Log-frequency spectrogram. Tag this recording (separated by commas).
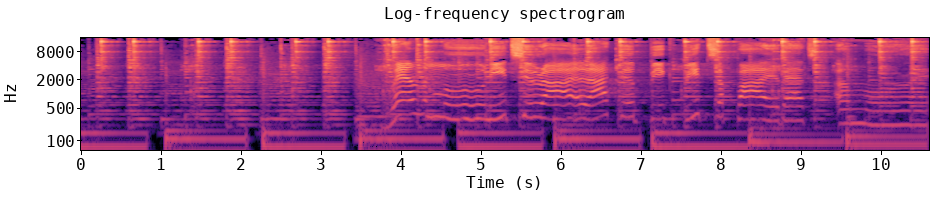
Background music, Music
